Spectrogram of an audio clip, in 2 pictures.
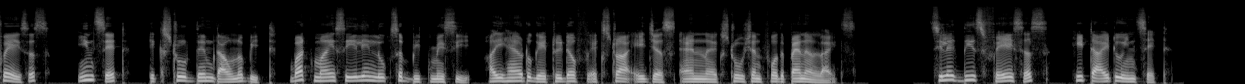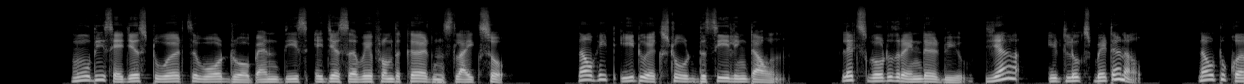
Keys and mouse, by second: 2.3 shift+Left, 2.4 shift+Left, 3.1 shift+click, 3.8 shift+click, 5.2 shift+click, 5.9 f, 6.1 shift+click, 6.3 f, 6.5 shift+middle click, 8.2 middle click, 8.4 g, 9.3 x, 9.3 ctrl+middle click, 9.6 f, 9.8 ctrl+middle click, 10.0 i, 14.8 g, 15.8 g, 17.7 g, 18.7 shift+middle click, 19.3 e.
